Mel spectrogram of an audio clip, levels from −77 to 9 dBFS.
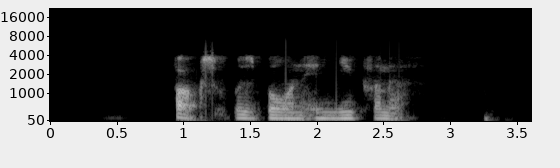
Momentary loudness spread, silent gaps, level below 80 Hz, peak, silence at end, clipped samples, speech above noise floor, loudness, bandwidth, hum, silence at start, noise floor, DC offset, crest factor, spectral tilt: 7 LU; none; -50 dBFS; -4 dBFS; 0.3 s; under 0.1%; 46 dB; -24 LUFS; 5.6 kHz; none; 0.95 s; -69 dBFS; under 0.1%; 22 dB; -5.5 dB/octave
